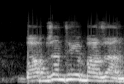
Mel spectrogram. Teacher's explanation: শব্দের মাঝখানে প ছিল এই পটা এখানে এসে হারিয়ে গেছে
